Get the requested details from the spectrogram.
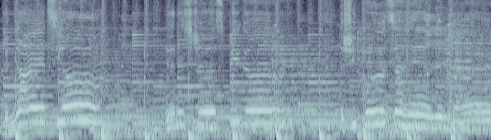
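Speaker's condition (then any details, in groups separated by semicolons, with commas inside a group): No condition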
